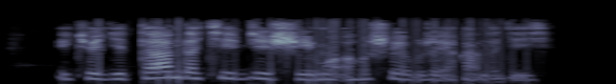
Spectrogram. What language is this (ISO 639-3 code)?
kin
